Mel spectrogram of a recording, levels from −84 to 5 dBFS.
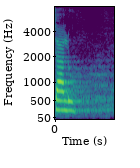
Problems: constant background noise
